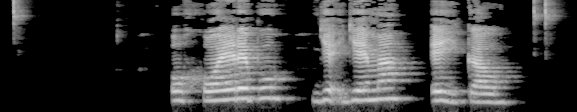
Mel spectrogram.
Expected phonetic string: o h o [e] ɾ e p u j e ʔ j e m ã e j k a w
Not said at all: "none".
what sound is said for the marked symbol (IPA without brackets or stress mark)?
e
